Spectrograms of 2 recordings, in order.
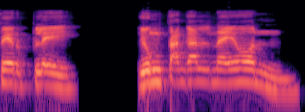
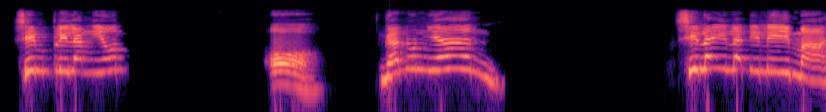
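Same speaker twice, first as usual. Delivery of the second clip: heated outburst; 10 semitones higher than usual. Real, not acted. Heated rant about fleeing accused.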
